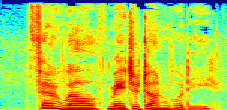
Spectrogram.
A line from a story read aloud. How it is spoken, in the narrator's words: said the agitated girl, pausing for a moment to gasp for breath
